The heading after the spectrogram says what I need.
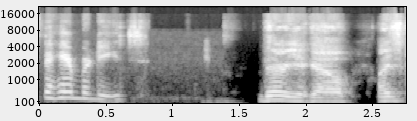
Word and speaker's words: Hebrides: Yeah, outer hybrids or hybrids of Scotland, 100% new wool. I think it's the Hebrides.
